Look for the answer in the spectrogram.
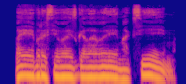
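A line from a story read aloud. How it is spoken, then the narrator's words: Hissed. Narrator (Russian): прошипел он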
